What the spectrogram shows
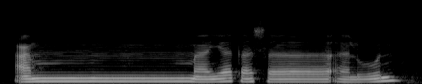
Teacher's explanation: Mimnya ditahan paling lama ya. Nah, bisa dua harakat lebih ya. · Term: gunah yang paling sempurna, mim dan nun bertasydid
